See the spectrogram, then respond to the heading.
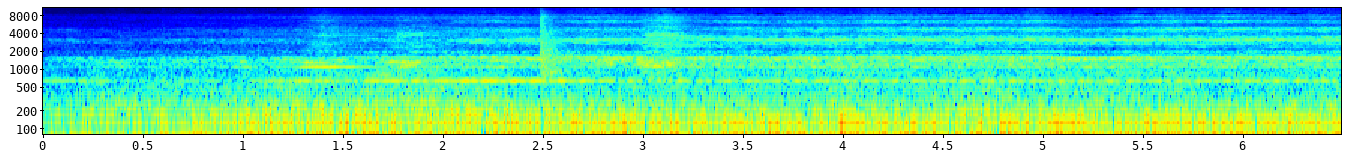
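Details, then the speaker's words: LG Multi V IV outdoor unit with CH26/CH29 inverter compressor overcurrent error, new compressor fitted: steady piercing screech over a low rumble, like refrigerant squeezing through an opening valve; exact source unknown, not confirmed. "to figure out what's that screeching sound it's like a valve one of the valves are opening and there's refrigerant squeezing through it just sounds terrible"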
